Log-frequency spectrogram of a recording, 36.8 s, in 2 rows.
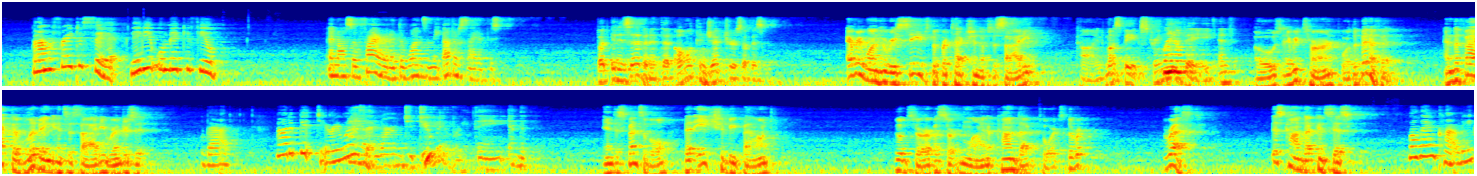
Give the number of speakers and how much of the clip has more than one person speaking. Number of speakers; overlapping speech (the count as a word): five, about 6%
